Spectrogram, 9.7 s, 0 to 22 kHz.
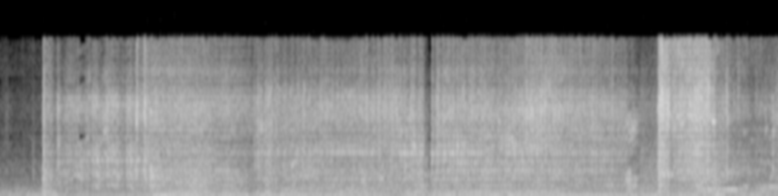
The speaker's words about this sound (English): What about your daddy's Viper? This beast's got 500 horsepower and a Borla exhaust system. It does 0-60 in like 4.3 seconds.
